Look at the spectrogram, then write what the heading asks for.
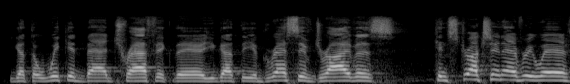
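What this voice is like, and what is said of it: Boston accent. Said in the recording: “had to go back to that Boston accent for a moment”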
